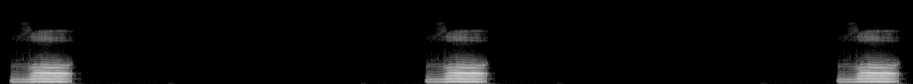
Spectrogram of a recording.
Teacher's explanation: huruf d keluar dari ujung lidah yang bertemu dengan ujung gigi seri atas · naiknya suara ke arah langit-langit atas atau dengan kata lain dibaca tafkhim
